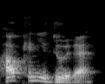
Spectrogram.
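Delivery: usual speaking voice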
